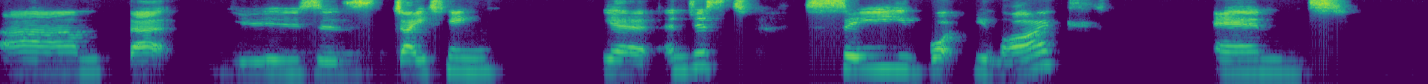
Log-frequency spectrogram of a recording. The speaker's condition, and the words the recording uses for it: Aphasia. So it affects communication, talking, reading, writing, comprehension.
